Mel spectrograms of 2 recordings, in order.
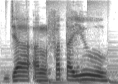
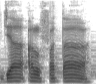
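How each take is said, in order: First: The last word ends with an extra yu syllable. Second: The last word ends on a plain a vowel. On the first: The speaker calls it wrong. "Bacanya bukan" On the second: The speaker calls it right. "Jadi fata fata fata semua"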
